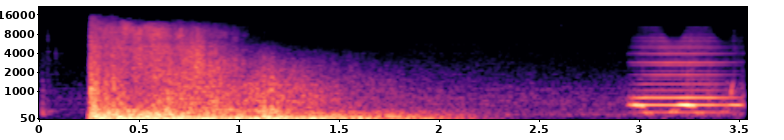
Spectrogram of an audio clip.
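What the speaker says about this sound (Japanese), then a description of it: "このスライムを入れると爆発するよ。" Homemade slime bursts with a sudden loud blast that decays into a long hissing rush over about two seconds, followed by a bright tonal chime.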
